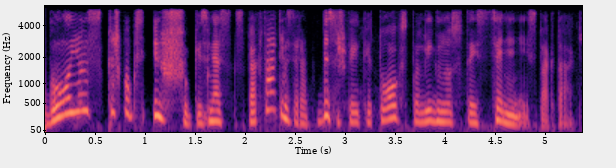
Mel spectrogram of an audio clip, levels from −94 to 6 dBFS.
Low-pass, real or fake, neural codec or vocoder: 5.4 kHz; fake; codec, 44.1 kHz, 2.6 kbps, SNAC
